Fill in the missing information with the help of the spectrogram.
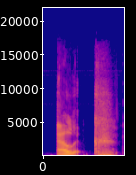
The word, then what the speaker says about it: Alec: And then his name is Alex, the dad, but he goes by Alec. Like it's spelled Alex. But you pronounce it like Alec.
